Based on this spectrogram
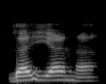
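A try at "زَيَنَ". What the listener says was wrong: Bukan Zayana. Zayana nggak ada tasdid. Zayana. Datar ya. Zayana.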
